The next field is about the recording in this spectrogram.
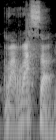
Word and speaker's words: La Raza: See how I say it? – Mm-hmm. – Say it, La Raza. – Yeah. – Say it like me. Mm. La Raza. – La Raza. – No, La Raza. – La Raza. – It's almost like Ra Raza.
